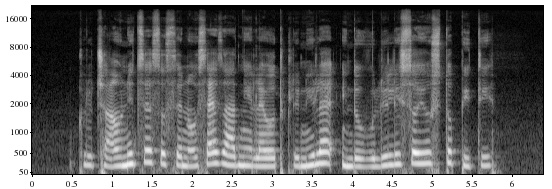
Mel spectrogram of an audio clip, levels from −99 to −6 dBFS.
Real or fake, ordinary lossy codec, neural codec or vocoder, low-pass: real; none; none; 19.8 kHz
